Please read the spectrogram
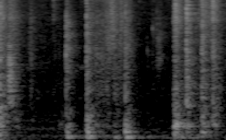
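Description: A few soft low knocks and thumps of a cardboard box being handled and set down on a table, starting a little under a second in.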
